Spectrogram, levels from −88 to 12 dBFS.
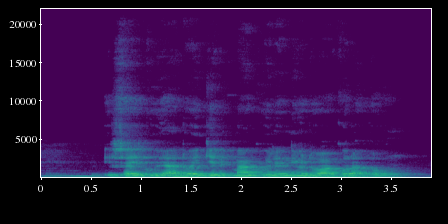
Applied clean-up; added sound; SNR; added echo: none; none; none; reverberation time 0.8 s.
